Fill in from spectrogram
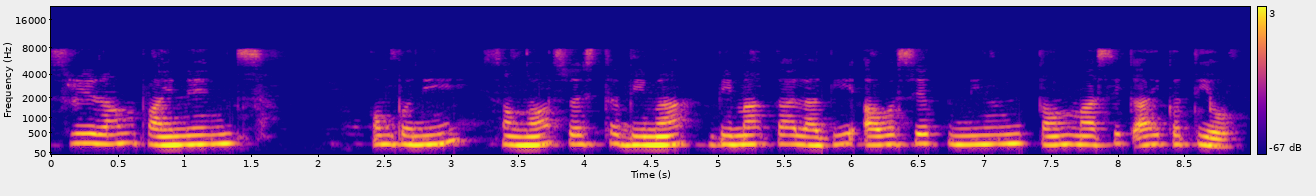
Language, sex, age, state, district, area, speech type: Nepali, male, 45-60, West Bengal, Kalimpong, rural, read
